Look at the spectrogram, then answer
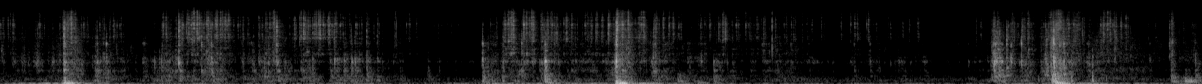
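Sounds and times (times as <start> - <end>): small clicks and rustles of wiring: 0.0 - 12.0.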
